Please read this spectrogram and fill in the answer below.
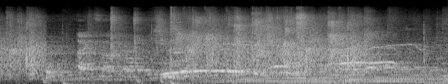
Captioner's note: claps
